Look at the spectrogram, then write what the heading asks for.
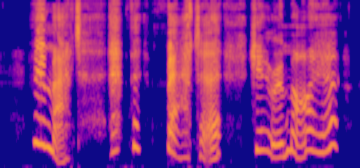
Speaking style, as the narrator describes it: gasped Mrs

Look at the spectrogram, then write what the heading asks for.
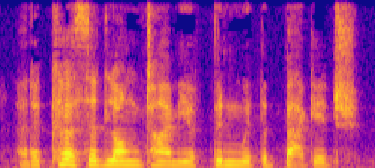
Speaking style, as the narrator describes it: grunted the other surlily

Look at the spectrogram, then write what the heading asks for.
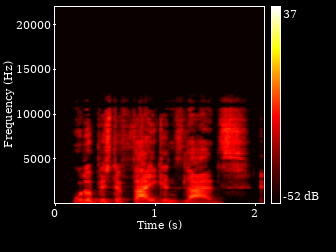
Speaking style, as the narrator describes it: exclaimed Barney with a grin

